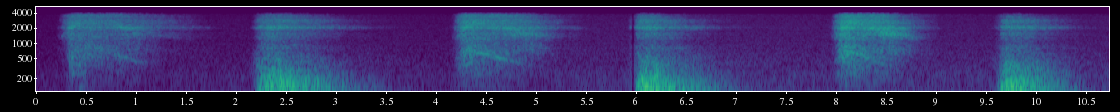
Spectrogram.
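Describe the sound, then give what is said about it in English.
Long, deep breathing, with the stomach expanding on each inhalation and the chest rising and falling. Six long, breathy sounds alternate between inhales and exhales in a slow, even rhythm, fairly soft and alone. “The diaphragm is kept relaxed and the stomach expands out on the inhalation and back on the exhalation. The chest also rises and falls during long deep breathing. It sounds like this.”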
